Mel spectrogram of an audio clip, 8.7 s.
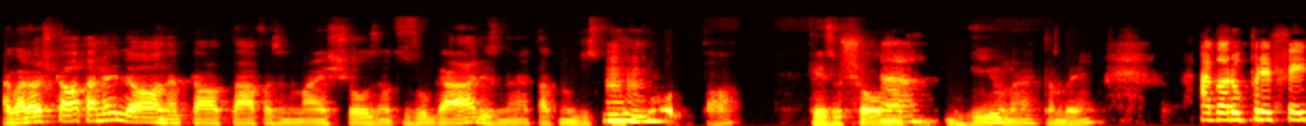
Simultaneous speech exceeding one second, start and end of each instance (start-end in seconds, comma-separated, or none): none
